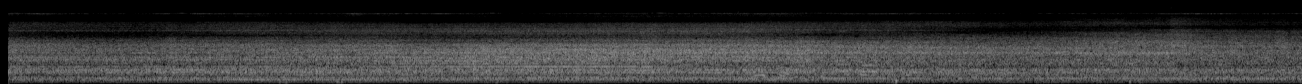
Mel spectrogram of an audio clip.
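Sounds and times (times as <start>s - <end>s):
diesel locomotive engine: 0.1s - 13.0s.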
